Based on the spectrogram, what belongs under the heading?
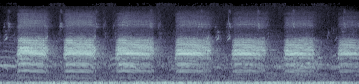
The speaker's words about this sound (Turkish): Leş kargası belki de en azından İstanbul'da en çok gördüğümüz türlerin başında geliyor.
